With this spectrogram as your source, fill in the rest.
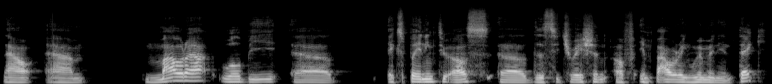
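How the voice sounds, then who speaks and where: A man's voice: lowish voice, a little slow, dry recording. A man hosting a technology podcast, talking in a hesitant, casual way with many fillers. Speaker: podcast host. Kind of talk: casual interview chat.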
